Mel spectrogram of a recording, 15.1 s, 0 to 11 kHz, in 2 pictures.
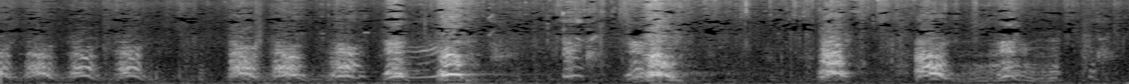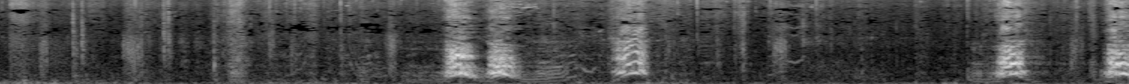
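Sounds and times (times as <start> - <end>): dogs barking deeply: 0.0 - 3.5, 4.2 - 4.6, 10.4 - 11.9, 14.0 - 15.0.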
